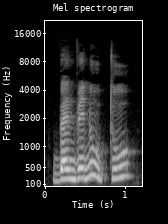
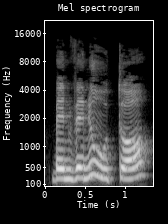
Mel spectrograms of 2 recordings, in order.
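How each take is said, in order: First: Benvenuto ending in a U sound, benvenutu; Sicilian benvenutu. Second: Benvenuto with a clear final O; Italian benvenuto. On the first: Vlogger showing the Sicilian form, benvenuto ending in U. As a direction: swap the final O of benvenuto for U. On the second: Vlogger contrasting Italian with Sicilian, benvenuto ending in O. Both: Shown as a demonstration. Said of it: "le O devient un U".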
